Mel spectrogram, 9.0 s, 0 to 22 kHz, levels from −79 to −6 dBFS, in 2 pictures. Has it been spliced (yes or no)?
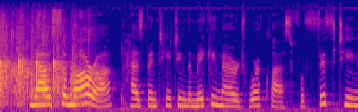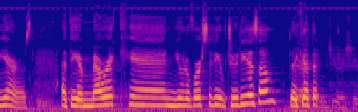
no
